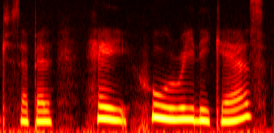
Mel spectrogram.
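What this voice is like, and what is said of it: French-accented English. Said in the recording (French): “Pardonnez mon accent anglais”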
